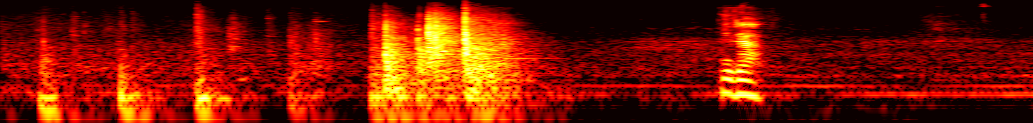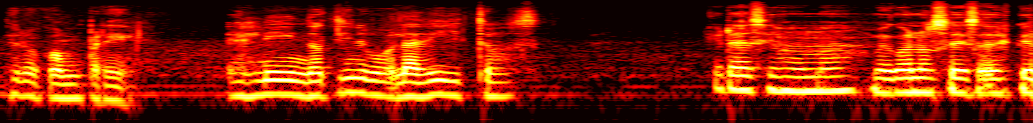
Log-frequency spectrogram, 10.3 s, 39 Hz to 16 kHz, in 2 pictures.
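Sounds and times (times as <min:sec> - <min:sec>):
footsteps thudding across the floor: 0:00.0 - 0:02.1
speech: 0:03.6 - 0:03.9, 0:05.2 - 0:07.9, 0:08.7 - 0:10.3.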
